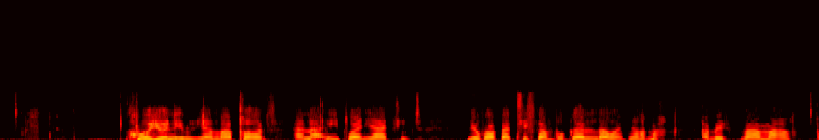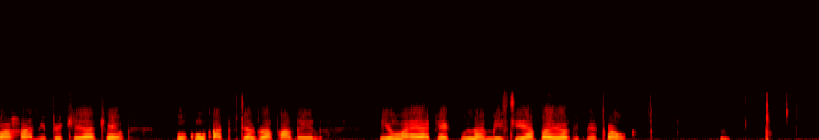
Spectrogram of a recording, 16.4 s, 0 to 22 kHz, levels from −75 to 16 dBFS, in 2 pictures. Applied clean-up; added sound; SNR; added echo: neural diffusion model UNIVERSE++.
